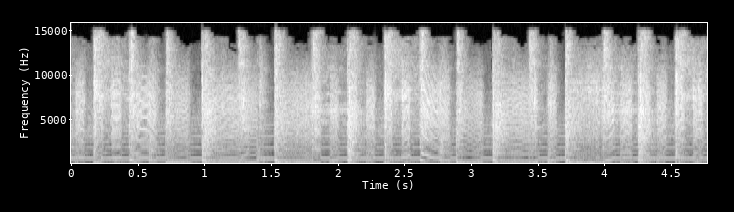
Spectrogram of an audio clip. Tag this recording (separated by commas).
Music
